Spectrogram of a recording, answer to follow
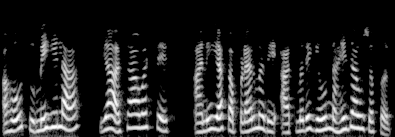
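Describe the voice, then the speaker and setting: A woman's voice: on the high side, moderate pace, dry recording, lightly acted. A woman reading the lines of a disapproving man who lectures his host. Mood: reproachful. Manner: reproachful, lecturing speech. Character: disapproving middle-aged male guest. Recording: tinny phone-like audio.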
